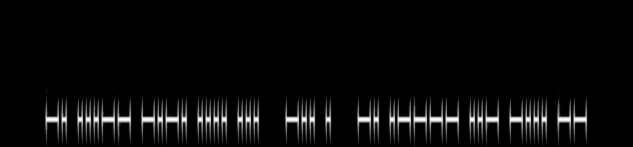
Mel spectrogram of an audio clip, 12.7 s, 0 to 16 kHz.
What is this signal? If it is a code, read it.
Morse code, heard as a keyed tone, about 15 wpm, 700 Hz. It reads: N3CHS DE N1UBM
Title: USA Callsign DE Callsign - 5 Characters - 15wpm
